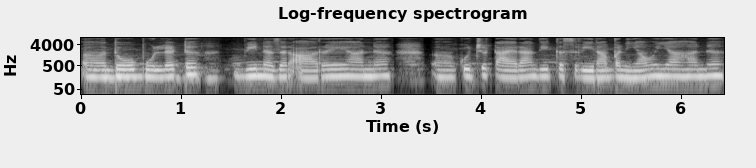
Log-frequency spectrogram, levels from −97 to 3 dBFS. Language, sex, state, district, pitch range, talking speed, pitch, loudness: Punjabi, female, Punjab, Pathankot, 165-185 Hz, 150 wpm, 175 Hz, -18 LUFS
